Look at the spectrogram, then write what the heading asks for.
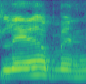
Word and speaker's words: Lerman: So it's Lairman Institute L E R M A N Lman Institute for the Advancement of Science.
